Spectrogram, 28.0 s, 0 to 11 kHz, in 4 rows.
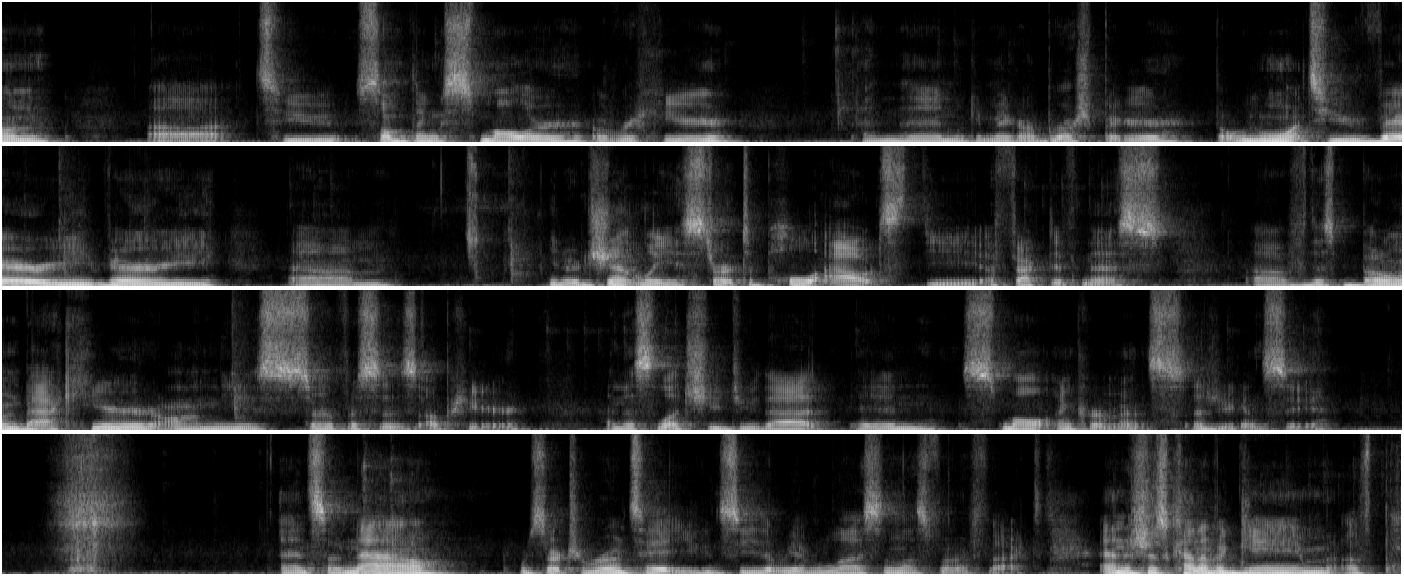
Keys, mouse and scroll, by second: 0.1-3.0 drag, 3.6-6.7 drag, 4.1 f, 7.9-15.9 drag, 7.9-15.9 middle drag, 16.4-22.5 drag, 16.4-20.0 middle drag, 21.1 middle click, 22.8 r, 27.3-27.9 drag.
